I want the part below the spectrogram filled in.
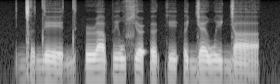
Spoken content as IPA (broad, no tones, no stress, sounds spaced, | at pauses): ɡ͡ǀ ə d e d | ɹ a p i w ɕ ə˞ ʔ ə k i ʔ ə ɟ ɛ w i ɟ a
